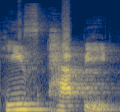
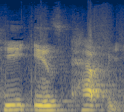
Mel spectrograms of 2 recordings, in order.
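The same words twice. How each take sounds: First: HE IS run together as he's; contracted he's. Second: HE IS as two separate words; full uncontracted form. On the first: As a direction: say "he is" as one syllable, heez, before happy. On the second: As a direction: spell out "He is" in full, with IS sounded. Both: Shown as a demonstration. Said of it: "इसका मतलब क्या हो गया".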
